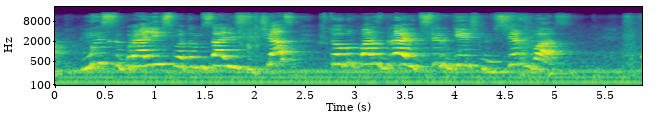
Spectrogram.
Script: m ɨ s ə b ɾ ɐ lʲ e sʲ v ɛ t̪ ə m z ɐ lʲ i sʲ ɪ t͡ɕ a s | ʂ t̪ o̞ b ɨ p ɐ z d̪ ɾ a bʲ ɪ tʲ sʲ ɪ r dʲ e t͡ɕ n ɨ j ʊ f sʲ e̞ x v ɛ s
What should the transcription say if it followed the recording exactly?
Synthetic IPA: m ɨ s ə b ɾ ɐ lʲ i sʲ v ɛ t̪ ə m z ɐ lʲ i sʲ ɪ t͡ɕ a s | ʂ t̪ o̞ b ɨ p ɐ z d̪ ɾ a vʲ ɪ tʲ sʲ ɪ r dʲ e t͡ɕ n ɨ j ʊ f sʲ e̞ x v a s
